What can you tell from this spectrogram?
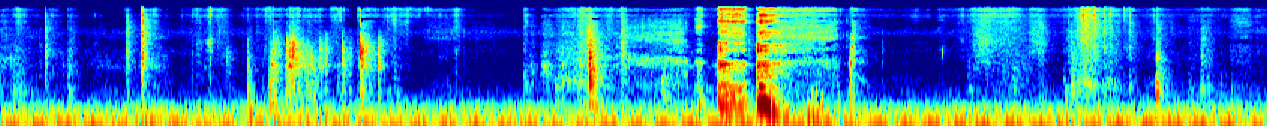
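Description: Trading cards, cardboard boxes and plastic card holders being handled on a table: light rustles and clicks over a steady low hum, with one louder noise about six seconds in.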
